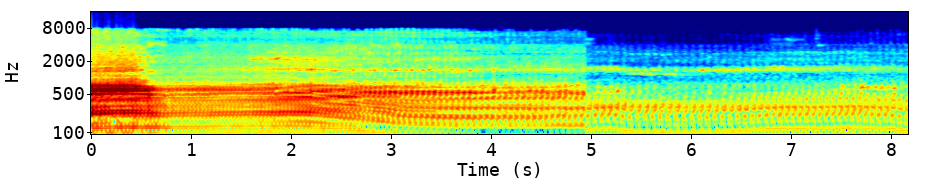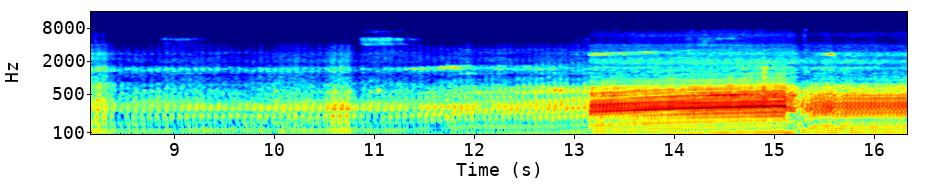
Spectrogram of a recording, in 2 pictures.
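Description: Motorcycle engine running close by as the rider sets out on a slightly wet road, a steady throaty drone that dips into a quieter idle midway before rising again with revs near the end.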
